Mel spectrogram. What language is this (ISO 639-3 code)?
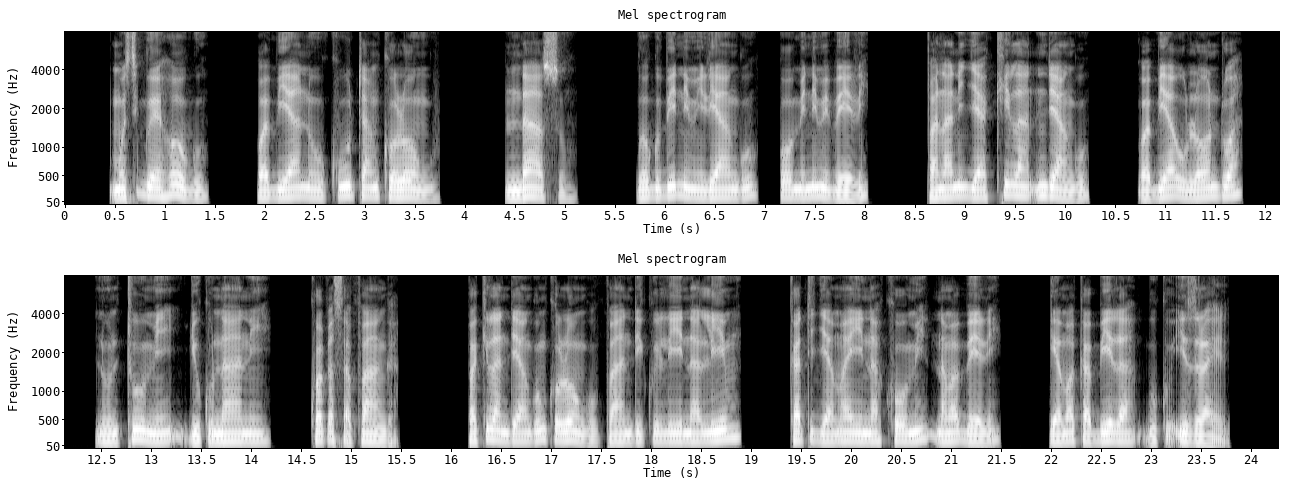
mgv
